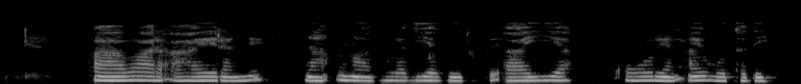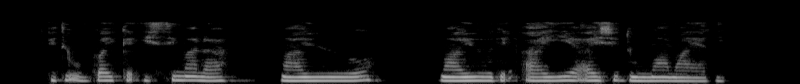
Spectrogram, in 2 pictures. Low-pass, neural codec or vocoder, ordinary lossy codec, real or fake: 7.2 kHz; none; AAC, 32 kbps; real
